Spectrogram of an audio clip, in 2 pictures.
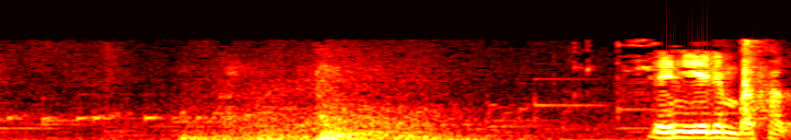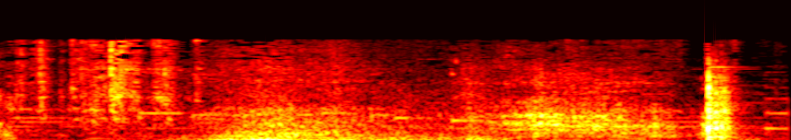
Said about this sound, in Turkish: Dur sana bir bıçak vereyim, sen kontrol et. Yok yok, sen bugün bıçak alma eline. Belki yanlış bir şey söylerim. Bıçağı çekmeceden ben alırım.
